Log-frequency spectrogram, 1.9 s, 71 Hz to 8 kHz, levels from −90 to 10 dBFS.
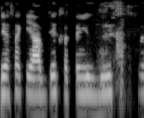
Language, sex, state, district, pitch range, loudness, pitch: Hindi, female, Uttar Pradesh, Etah, 180-195 Hz, -20 LUFS, 185 Hz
